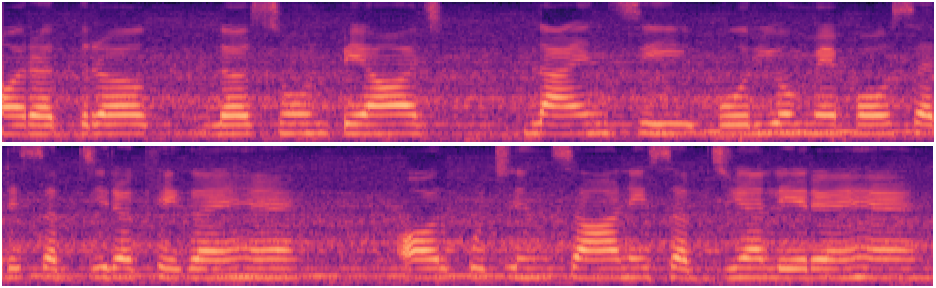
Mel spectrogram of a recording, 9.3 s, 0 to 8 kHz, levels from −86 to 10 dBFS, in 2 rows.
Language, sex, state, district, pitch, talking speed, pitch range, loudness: Hindi, female, Chhattisgarh, Raipur, 200 Hz, 140 wpm, 195-205 Hz, -13 LUFS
